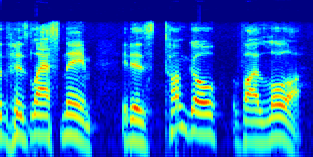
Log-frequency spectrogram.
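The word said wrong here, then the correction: Tagovailoa: No, it's Tago Vailoa.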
